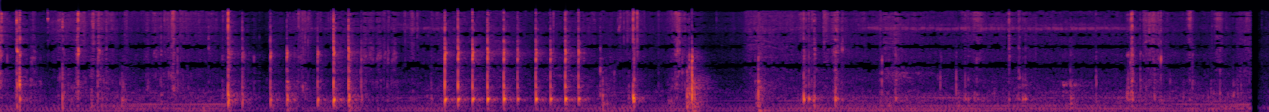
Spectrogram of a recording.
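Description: Irregular sharp clicks and sputtering taps as white glue is squeezed from a bottle into a bowl, with a quick run of clicks about halfway through.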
